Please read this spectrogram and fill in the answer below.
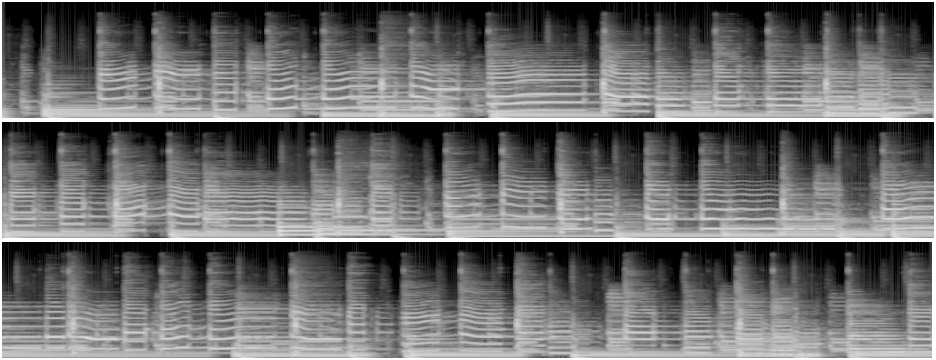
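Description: Telecaster-style electric guitar playing single-note A major pentatonic lead phrases, with string bends and wavering held notes, over continuous low bass notes.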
